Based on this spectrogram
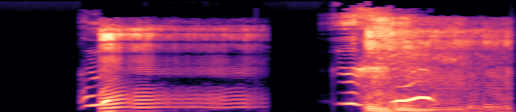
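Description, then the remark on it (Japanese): Two loud farts, each lasting about a second and separated by a short pause; the first is a steady buzzing blast, the second rougher and wavering in pitch. “これは もっと、もーっと、私のおならを嗅がせて、きちんとしつけてあげますからね。”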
